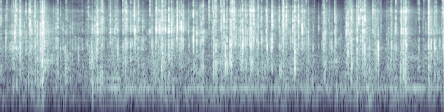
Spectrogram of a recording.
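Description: Fingertips crinkle and rub the plastic, foil-lined wrapper of a solid orange Quest protein bar and its crimped seam as it rests on a granite counter. The result is a dense run of bright, crackling crinkles and rustles with brief snaps and no low end, while another wrapped bar lies untouched nearby.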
